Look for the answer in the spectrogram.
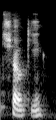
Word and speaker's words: shogi: I thought you said it right the first time. – Shogi. I thought it was a J. Is it a G or a J? – G. – It's a G? Okay, then shogi.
